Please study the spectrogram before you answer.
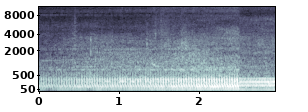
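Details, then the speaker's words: Honda motorcycle that jerked and stalled on pull-off, ridden after repair: a cracked clutch gear and heavily worn, grooved clutch were found (the suspected broken clutch spring was intact). Single-cylinder putter climbs evenly then steadies; now normal. "โอเคปกติแล้วนะครับทุกอย่างที่มันเสียนะครับมันย่อมมีสาเหตุนะครับ"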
